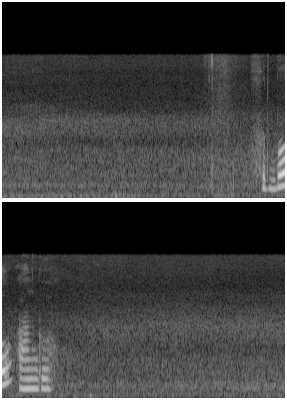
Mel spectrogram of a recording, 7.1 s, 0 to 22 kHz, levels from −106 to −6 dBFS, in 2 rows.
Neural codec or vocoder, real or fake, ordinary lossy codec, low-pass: none; real; none; 7.2 kHz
